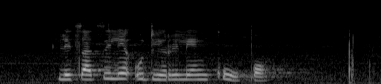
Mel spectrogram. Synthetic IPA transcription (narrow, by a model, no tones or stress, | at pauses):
lɪt͡sat͡sʼilɛʔʊdirileŋ̩kʼuːpʼɔ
